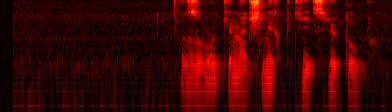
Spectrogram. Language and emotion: Russian, neutral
